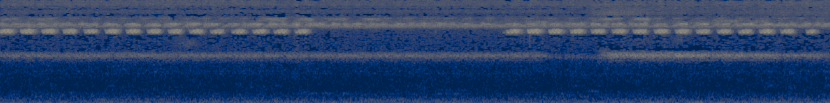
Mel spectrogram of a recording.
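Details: In a rural night chorus, a cricket chirps in fast regular high pulses for about three seconds, falls silent, then resumes, with a continuous shrill insect drone beneath.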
